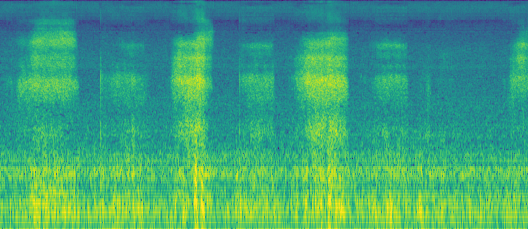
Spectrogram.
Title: Cat Snores Loudly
